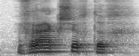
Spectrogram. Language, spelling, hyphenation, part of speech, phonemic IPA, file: Dutch, wraakzuchtig, wraak‧zuch‧tig, adjective, /ˌvraːkˈzʏx.təx/, Nl-wraakzuchtig.ogg
- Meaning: vengeful, eager for revenge, vindictive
